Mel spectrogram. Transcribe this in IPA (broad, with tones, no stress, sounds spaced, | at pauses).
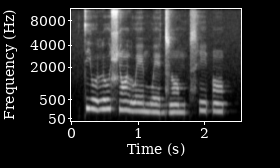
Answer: t̪ j u˥˧ l u˦ ɕ ɔ̃˦ l w e˧ m w e˨˩ d͡z ɔ̃˨˩ m t͡sʰ i˦ ʔ ɔ̃˦ k̚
